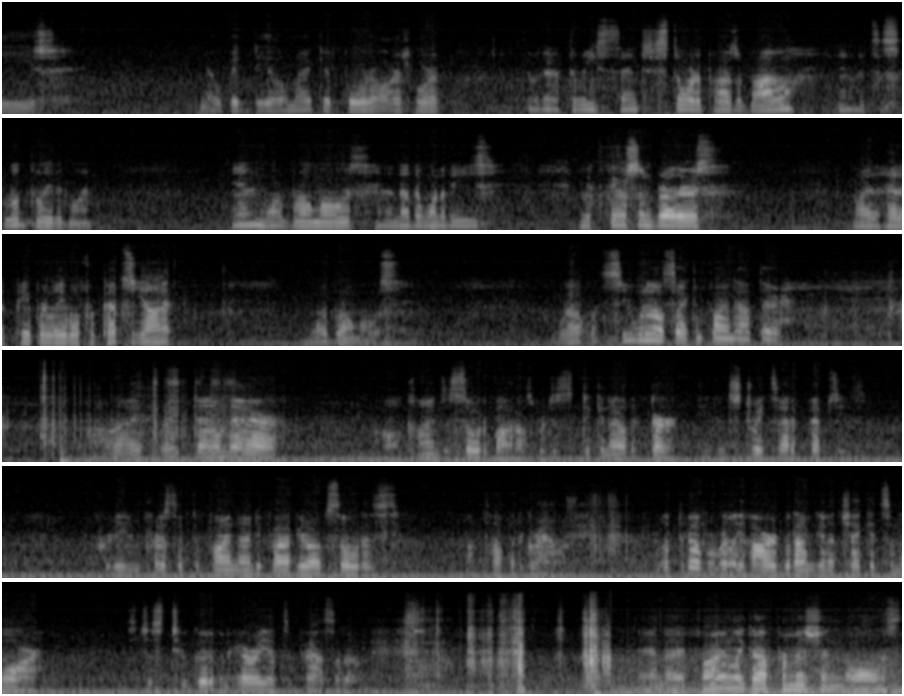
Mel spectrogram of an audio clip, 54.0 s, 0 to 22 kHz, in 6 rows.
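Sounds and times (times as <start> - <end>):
vehicle engine rumble from inside: 20.4 - 54.0.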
